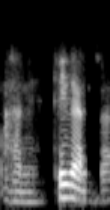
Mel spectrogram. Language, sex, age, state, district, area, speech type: Marathi, male, 18-30, Maharashtra, Wardha, urban, conversation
